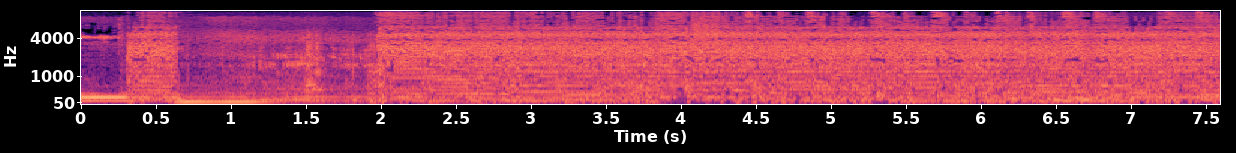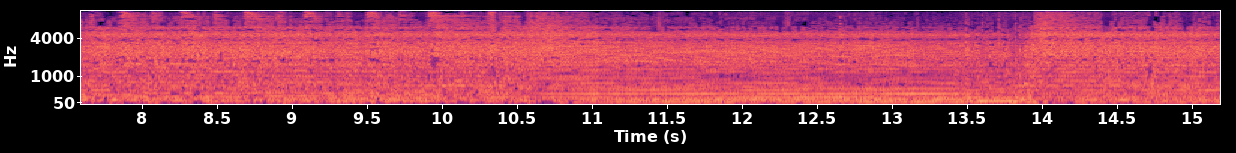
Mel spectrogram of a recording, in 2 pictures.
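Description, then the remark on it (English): Loud, harsh intro music for a game segment, with a muddy, distorted sound from poor audio quality, driven by steady rhythmic ticking percussion over a dense, buzzing backing that fills the whole stretch without any talking. “let's get our intro going. Right now, it's the rejected license plate game.”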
